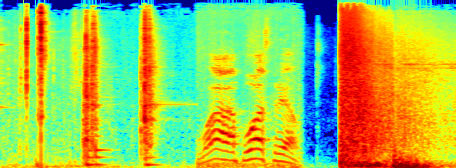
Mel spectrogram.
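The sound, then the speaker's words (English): An anti-tank rocket-propelled grenade is fired at troops on a front line in Ukraine: a few sharp clicks and a short voiced shout come first, then a sudden, loud, harsh roaring blast sustains to the end. “They fire an anti-tank rocket-propelled grenade unconventionally at Russian troops a mile and a half away.”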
